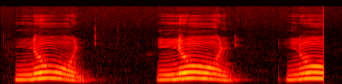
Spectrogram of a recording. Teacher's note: जड़ों को लगता है तो यह हर्फ अदा होता है और जब हम इस हर्फ को अदा करेंगे तो आवाज नाक से बाहर आएगी और यह हरूफ गुन्ने में भी शामिल है ने के बारे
